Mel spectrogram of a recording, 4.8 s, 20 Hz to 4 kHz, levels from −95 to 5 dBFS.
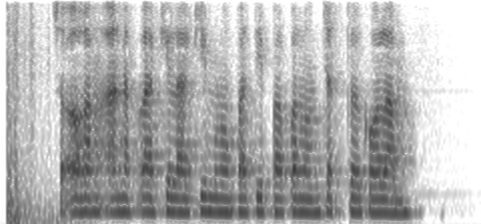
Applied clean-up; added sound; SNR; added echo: none; Gunshot, gunfire; 18 dB; none.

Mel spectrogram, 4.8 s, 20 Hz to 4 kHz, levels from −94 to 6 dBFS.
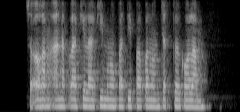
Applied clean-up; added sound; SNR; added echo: none; none; none; none.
